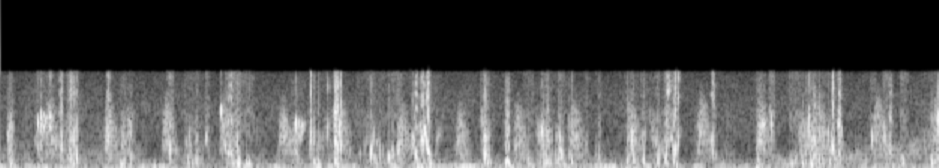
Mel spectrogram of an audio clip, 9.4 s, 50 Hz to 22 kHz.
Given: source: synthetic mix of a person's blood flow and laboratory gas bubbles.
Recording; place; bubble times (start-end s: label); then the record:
Doppler ultrasound of blood flow; subclavian vein
0.06-0.15 s: bubbles
0.34-0.82 s: bubbles
1.04-1.15 s: bubbles
1.18-1.34 s: bubbles
1.66-1.75 s: bubbles
1.84-2.10 s: bubbles
2.18-2.54 s: bubbles
2.90-3.46 s: bubbles
3.56-4.43 s: bubbles
4.79-4.95 s: bubbles
5.01-5.15 s: bubbles
5.24-5.76 s: bubbles
5.83-5.89 s: bubbles
5.94-6.01 s: bubbles
6.19-6.82 s: bubbles
7.09-7.19 s: bubbles
7.55-7.76 s: bubbles
7.88-8.45 s: bubbles
8.69-8.76 s: bubbles
8.81-8.95 s: bubbles
8.98-9.07 s: bubbles
9.21-9.40 s: bubbles
From the record:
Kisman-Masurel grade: 343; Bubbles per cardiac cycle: rolling drumbeat, 9 or more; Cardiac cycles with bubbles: 100%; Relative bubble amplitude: loud (0.450 to 0.775); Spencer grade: 3 (all of the cardiac periods contain showers or single bubble signals, but not dominating or overriding the cardiac motion signals); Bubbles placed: anywhere in the cardiac cycle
